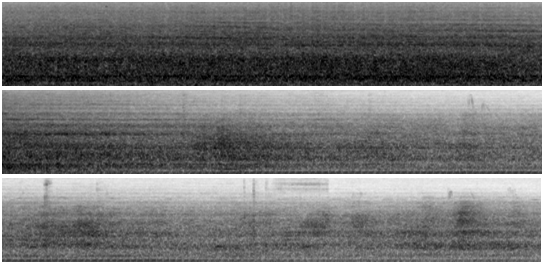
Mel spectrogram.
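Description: Passenger coaches of an Indian Railways express train running past on the rails. The wheel and rail noise is loud at first and fades from about five seconds in as the last coach goes by and draws away, leaving a steady low hum.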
